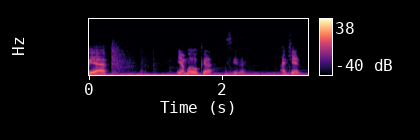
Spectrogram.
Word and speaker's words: Yamaoka: i checked the twitter don't blink just akira yamaoko yeah yamaoka excuse me i can't pronounce where uh names here he comes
